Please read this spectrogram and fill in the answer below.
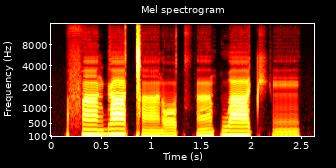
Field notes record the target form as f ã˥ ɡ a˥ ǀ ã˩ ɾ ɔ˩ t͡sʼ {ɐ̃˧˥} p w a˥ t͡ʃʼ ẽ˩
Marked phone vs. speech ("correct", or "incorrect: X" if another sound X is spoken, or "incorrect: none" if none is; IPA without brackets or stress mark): correct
